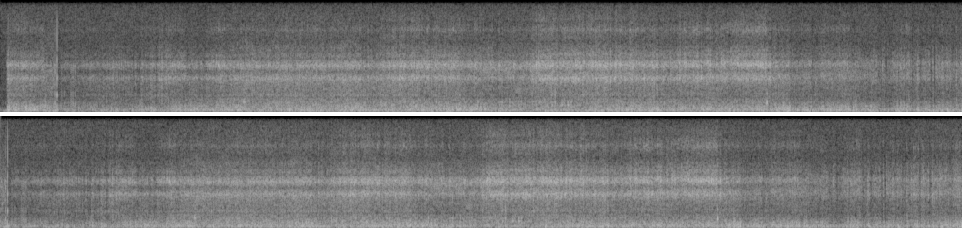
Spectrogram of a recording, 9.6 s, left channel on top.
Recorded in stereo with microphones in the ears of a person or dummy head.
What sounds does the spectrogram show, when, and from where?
Only background noise.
